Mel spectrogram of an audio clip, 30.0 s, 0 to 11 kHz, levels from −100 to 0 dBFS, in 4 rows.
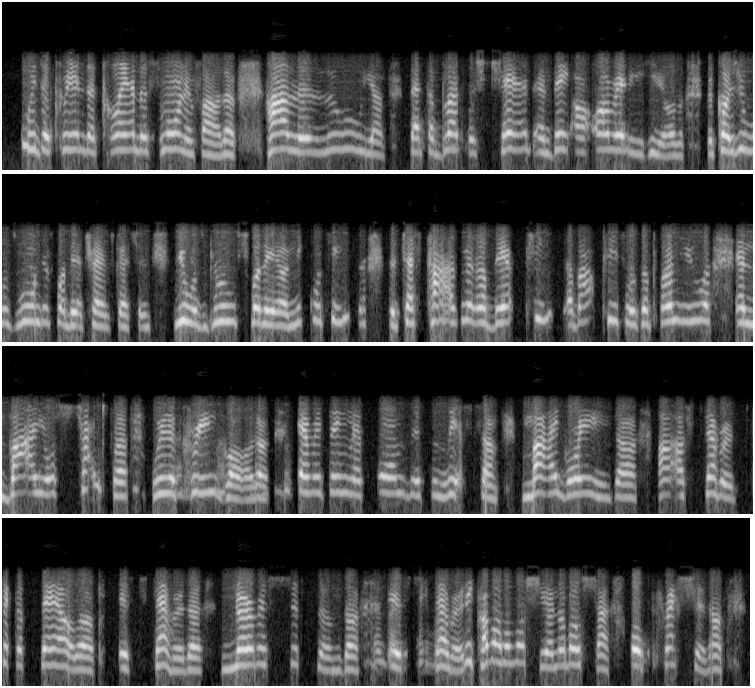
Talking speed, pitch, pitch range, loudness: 130 wpm, 280 Hz, 245-300 Hz, -23 LUFS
